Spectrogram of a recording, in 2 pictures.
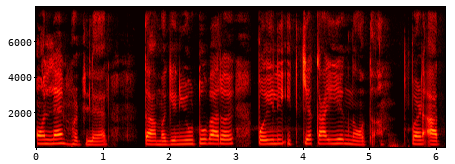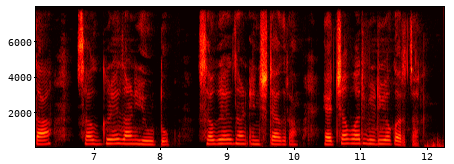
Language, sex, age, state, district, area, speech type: Goan Konkani, female, 18-30, Goa, Pernem, rural, spontaneous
